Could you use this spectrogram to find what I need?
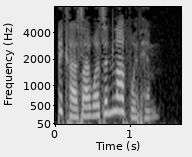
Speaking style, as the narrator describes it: she said firmly

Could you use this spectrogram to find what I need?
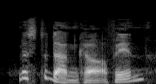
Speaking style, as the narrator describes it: asked the young woman brightly

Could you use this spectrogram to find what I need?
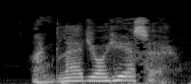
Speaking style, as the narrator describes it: he exclaimed breathlessly

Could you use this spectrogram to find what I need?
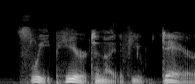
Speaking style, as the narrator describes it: she growled

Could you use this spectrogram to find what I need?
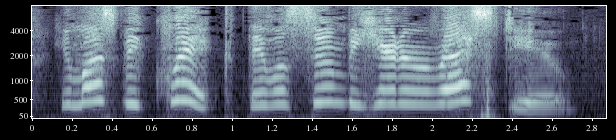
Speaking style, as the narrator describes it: she exclaimed

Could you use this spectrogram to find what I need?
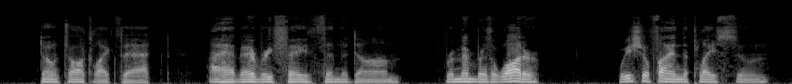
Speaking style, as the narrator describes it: groaned Sir Henry

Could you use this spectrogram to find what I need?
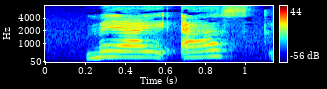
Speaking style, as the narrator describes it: she faltered out

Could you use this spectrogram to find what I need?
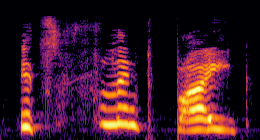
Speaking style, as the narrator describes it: cried Mary

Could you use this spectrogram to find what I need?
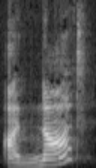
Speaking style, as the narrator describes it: he cried

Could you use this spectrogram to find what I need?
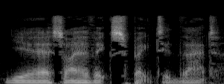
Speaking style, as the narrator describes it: said his father

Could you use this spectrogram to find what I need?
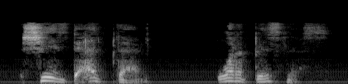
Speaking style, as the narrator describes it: the turner cried

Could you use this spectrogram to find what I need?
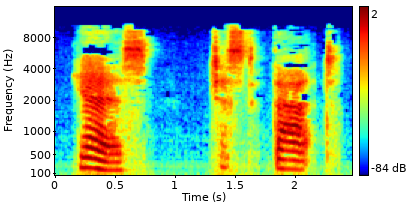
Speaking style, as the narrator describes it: And did Miss Fulton murmur

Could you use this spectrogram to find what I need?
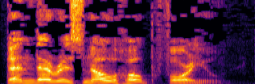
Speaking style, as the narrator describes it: exclaimed the sailor

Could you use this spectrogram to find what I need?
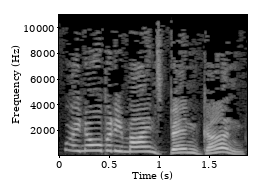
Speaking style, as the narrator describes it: cried Mary

